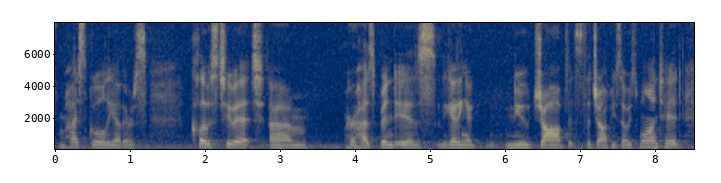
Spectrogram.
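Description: A woman with a very deep, low pitch speaks in a monotone, flat way at a fairly slow pace over light background noise. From Kamloops, British Columbia, Canada; British Columbia. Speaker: actor. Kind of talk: interview. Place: hall.

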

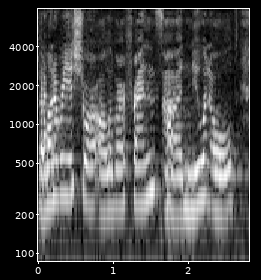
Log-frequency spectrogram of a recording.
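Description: A woman's very fast speech, with ordinary pitch variation, comes through light background noise. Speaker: conference host giving opening remarks. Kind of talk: opening speech. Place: hall. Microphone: podium.

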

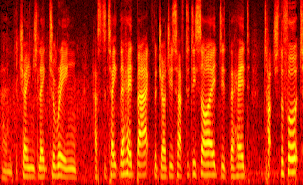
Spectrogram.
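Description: A woman with a fairly low pitch and a bright, sharp tone speaks at a moderate pace with big swings in loudness, in a dry, close sound with no echo. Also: ordinary pitch variation. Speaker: gymnastics expert analyst. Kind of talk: sports commentary, technical expert analysis of beam routines. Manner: measured, precise, matter-of-fact, clipped technical explanations.

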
